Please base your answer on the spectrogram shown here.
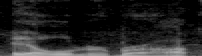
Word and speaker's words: Edelbrock: sale on Craigslist, Elderbrock, doesn't matter how it's spelled, you call it Elderbrock, like elder care.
